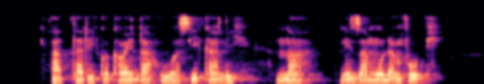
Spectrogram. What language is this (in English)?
Swahili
